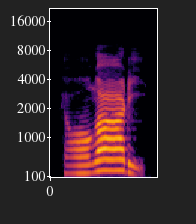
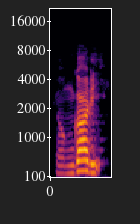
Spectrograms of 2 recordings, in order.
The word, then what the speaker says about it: 병아리: pollito, 병아리, 병아리, 병아리. Suena como está escrita. 강아지, 고양이 y 병아리. Un error muy común es pronunciar así. 강가지, 고양기, 병가리.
